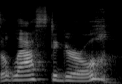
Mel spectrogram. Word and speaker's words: Elastigirl: that girl Google search made me realize it's spelt a last like a last two girls and I I thought it was a last girl with an A last day it's elastic girl okay is that okay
